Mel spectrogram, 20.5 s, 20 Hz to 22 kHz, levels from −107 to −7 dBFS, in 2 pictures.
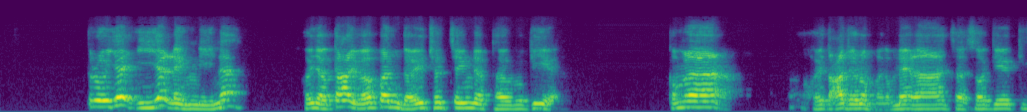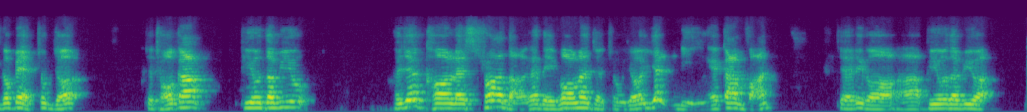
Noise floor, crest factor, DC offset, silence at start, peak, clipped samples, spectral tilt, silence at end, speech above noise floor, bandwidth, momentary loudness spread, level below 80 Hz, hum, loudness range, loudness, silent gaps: -87 dBFS; 18 dB; under 0.1%; 0.9 s; -6 dBFS; under 0.1%; -5.5 dB/octave; 0.35 s; 64 dB; 9.2 kHz; 13 LU; -76 dBFS; none; 4 LU; -23 LUFS; none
